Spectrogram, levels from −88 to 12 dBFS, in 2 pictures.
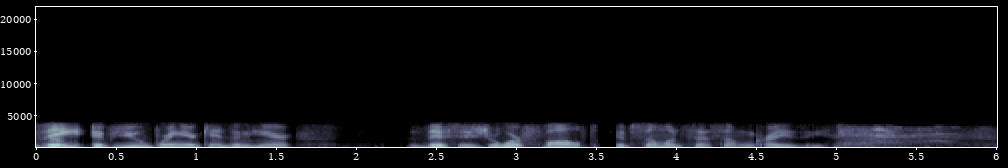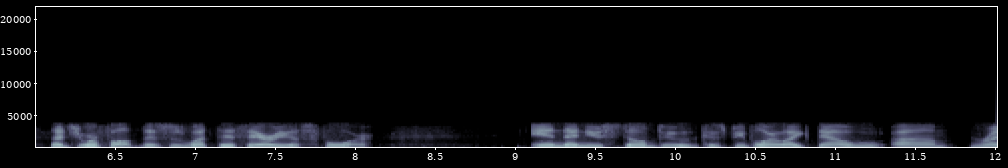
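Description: Nothing goes wrong here: the speech just has the narrow feel of an ordinary landline call, with the telephone band running out at about 3.7 kHz, which is simply how a working G.711 line sounds.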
